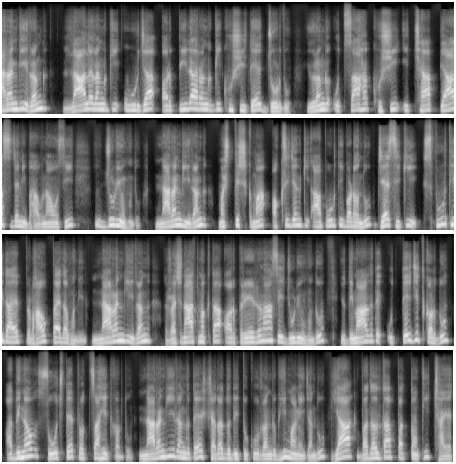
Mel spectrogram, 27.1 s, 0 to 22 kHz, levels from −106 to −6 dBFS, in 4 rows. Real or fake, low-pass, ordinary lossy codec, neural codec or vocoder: fake; 19.8 kHz; none; autoencoder, 48 kHz, 32 numbers a frame, DAC-VAE, trained on Japanese speech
